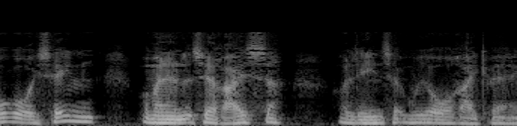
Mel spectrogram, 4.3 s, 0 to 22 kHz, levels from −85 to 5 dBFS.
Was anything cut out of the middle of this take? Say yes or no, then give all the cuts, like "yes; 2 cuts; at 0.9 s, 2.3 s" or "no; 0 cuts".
yes; 1 cut; at 1.0 s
